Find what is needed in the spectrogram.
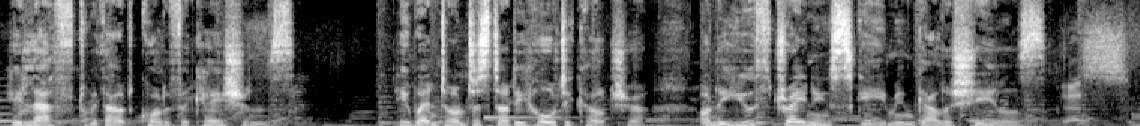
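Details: Adult female narrator; normal speech.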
